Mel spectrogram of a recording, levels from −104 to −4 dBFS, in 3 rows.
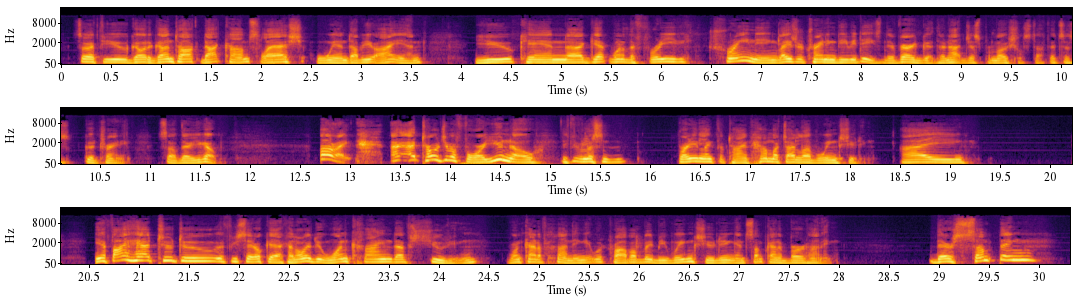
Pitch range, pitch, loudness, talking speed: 120-150 Hz, 135 Hz, -17 LUFS, 190 wpm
